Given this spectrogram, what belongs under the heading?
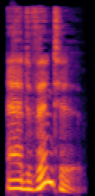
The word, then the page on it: adventive: British English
